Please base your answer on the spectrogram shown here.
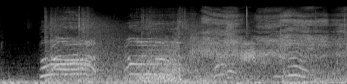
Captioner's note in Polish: krzyki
